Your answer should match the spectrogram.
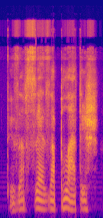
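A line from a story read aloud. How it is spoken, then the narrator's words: Hissed. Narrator (Ukrainian): прошипів Мелфой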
